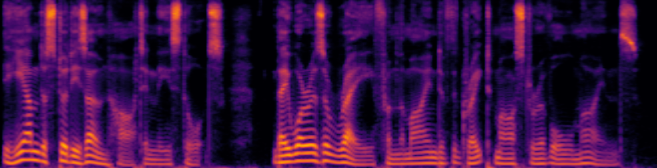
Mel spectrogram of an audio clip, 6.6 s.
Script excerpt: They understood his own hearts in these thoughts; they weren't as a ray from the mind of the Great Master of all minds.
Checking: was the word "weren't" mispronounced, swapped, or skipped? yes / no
yes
